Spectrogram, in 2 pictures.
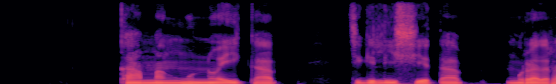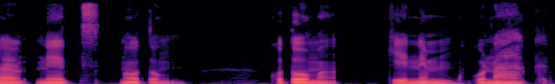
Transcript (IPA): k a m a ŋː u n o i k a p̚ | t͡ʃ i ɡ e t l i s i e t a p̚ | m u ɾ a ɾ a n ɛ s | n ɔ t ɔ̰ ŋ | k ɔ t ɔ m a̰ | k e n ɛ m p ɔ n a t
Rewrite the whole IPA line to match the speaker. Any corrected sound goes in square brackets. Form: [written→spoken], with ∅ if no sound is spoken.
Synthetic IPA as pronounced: k a m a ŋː u n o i k a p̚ | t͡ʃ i ɡ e [t→∅] l i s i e t a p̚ | m u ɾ a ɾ a n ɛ [s→t] | n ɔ t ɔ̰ ŋ | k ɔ t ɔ m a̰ | k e n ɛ m [p→k] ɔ n a [t→k]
